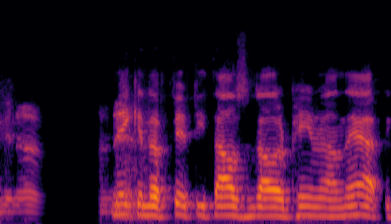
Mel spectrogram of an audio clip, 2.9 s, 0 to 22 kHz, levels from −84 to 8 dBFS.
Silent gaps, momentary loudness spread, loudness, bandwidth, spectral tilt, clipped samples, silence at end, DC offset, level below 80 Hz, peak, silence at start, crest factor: 0.38-0.73 s; 14 LU; -24 LUFS; 9.2 kHz; -7 dB/octave; under 0.1%; 0 s; under 0.1%; -66 dBFS; -8 dBFS; 0 s; 16 dB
